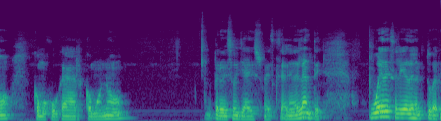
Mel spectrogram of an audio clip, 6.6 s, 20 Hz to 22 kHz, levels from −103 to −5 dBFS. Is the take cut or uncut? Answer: cut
